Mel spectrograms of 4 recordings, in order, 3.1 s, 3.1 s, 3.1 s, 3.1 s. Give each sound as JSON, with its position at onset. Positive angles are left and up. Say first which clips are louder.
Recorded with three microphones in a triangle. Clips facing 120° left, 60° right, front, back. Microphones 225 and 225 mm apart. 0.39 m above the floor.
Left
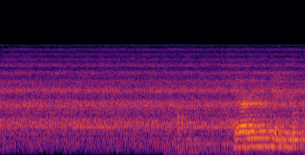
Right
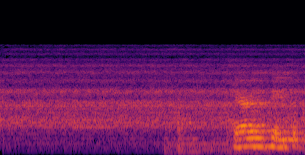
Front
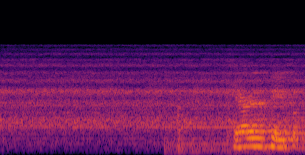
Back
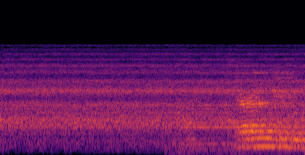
{"t": 1.6, "sound": "tearing paper", "louder": "right 1 dB, front 3 dB", "azimuth_deg": 20, "distance_m": 9.5}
